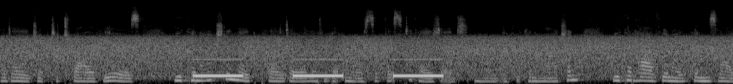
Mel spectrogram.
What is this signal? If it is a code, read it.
Telephone call progress tone (single-tone plan, as in Europe, Japan and elsewhere), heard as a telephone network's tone, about 400 Hz, 0.5 s on and 0.5 s off, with phone line noise and speech in English. Busy tone.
